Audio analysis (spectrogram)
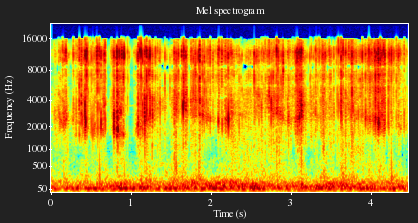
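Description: Dry brown leaf fragments, held in one long-nailed hand over leaf litter, are crushed and crumpled between the fingers. The result is a dense run of bright, crisp crackles and crunches that keep going for the whole clip, with little low end.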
